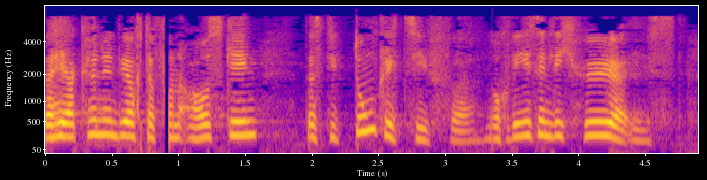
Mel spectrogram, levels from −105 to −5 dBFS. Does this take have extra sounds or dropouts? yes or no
yes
